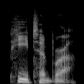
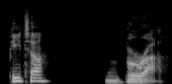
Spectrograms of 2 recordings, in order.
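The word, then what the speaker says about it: Peterborough: He is actually from Peterbr. Peter, bruh. So, just think bruh. That is the message that you have to remember.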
